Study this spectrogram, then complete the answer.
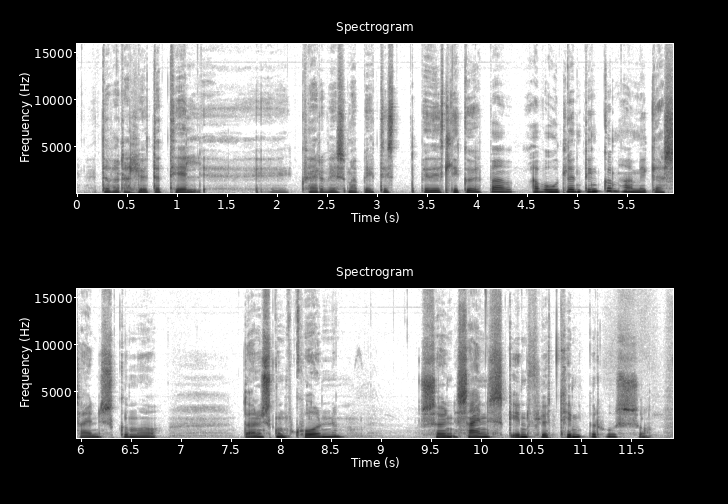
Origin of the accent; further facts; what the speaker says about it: Reykjavík, Capital Region, Iceland; ég ólst upp í Vógakverfi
